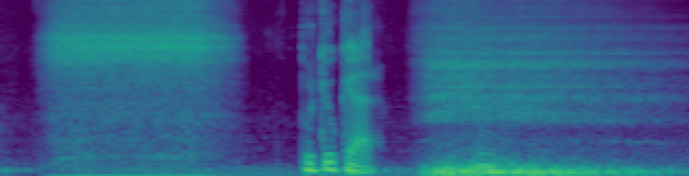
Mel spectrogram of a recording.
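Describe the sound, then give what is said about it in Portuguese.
A long, audible breath drawn in, a brief spoken phrase, then a slow, breathy exhale lasting nearly two seconds: deliberate, consciously chosen breathing rather than automatic breathing. “com o poder da escolha poder da escolha de se eu vou respirar no automático, ou se, se eu vou deixar a respiração no automático, ou se eu vou escolher respirar”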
